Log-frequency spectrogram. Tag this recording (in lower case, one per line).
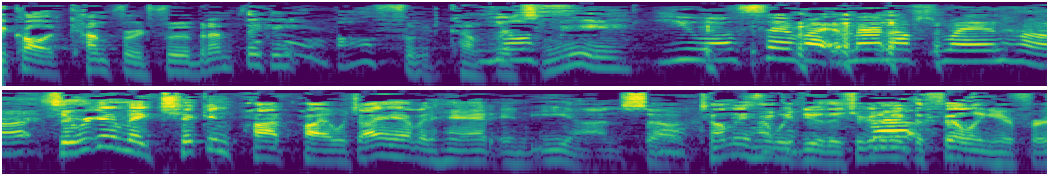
speech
